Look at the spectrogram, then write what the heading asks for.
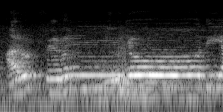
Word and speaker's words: அருட்பெருஞ்சோதி: அப்போ அந்த சா இஞ்சிக்கு பக்கத்துல வந்தா ஜா சவுண்ட் வரும். அப்போ அருட்பெரும் ஜோதின்னு சொல்லக்கூடாது, அருட்பெரும் ஜோதி தான். புரியுதுங்களா? ஆகவே சொல்லும் போது இந்த மந்திரத்தை சரியா உச்சரிக்கணும் தாயே. அருட்பெருஞ்சோதி அருட்பெருஞ்சோதி தனிப்பெரும் கருணை அருட்பெருஞ்சோதி.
